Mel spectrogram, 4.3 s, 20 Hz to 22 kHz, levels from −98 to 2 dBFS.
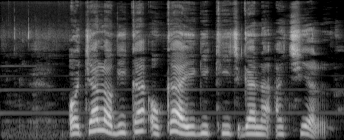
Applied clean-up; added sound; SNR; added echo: classical method log-MMSE.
